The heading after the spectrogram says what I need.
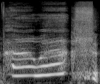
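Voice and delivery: imitated metal wail in very high falsetto; piercingly high mock harmony cry. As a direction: push the wail right up to the top. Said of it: "Could you go even higher?".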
